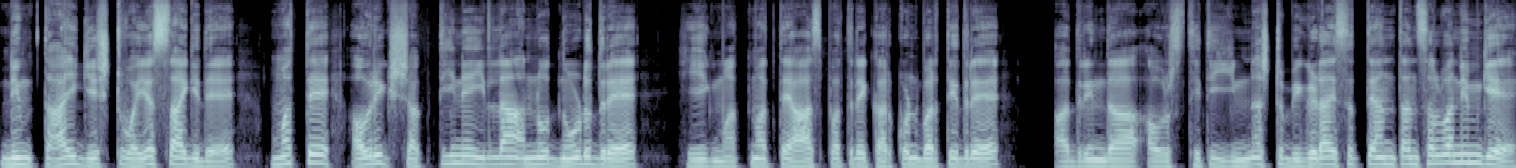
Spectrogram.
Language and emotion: Kannada, fearful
